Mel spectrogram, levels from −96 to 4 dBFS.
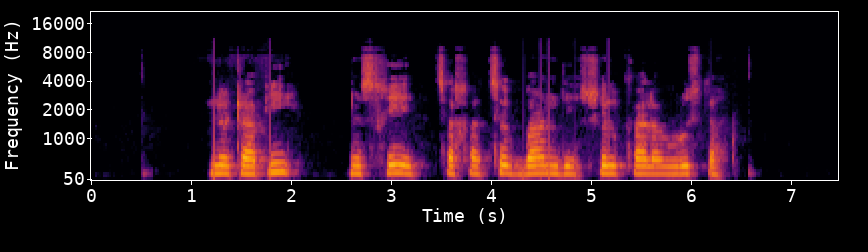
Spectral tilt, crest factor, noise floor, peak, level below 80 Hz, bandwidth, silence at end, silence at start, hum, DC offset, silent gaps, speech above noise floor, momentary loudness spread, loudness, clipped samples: -6 dB/octave; 18 dB; -86 dBFS; -6 dBFS; -60 dBFS; 10.5 kHz; 1.2 s; 1.2 s; none; under 0.1%; none; 64 dB; 8 LU; -23 LUFS; under 0.1%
